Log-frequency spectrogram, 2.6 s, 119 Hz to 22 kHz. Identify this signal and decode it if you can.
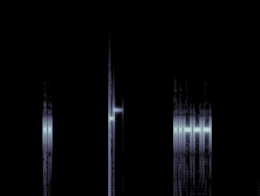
Morse code, heard as a keyed tone, about 48 wpm, 700 Hz. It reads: I 2
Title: Single Letter-Number - Rapid-Fire 50wpm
